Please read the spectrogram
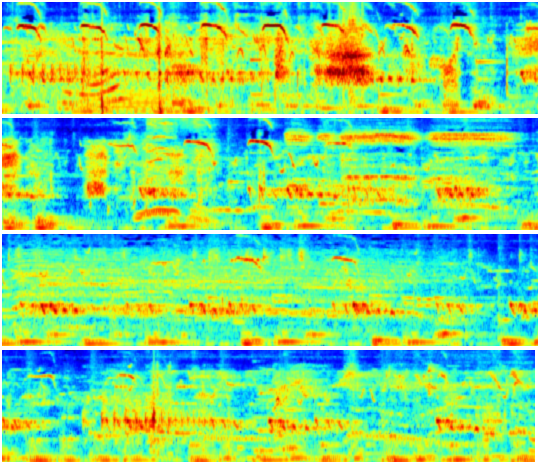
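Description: Chicks peeping: quick, high-pitched chirps repeated several times a second, over background music with a steady beat.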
